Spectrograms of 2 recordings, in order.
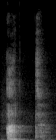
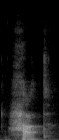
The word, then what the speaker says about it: hâte: You say, j'ai hâte. J'ai hâte. Not hat. The H is silent.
